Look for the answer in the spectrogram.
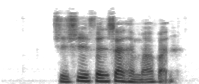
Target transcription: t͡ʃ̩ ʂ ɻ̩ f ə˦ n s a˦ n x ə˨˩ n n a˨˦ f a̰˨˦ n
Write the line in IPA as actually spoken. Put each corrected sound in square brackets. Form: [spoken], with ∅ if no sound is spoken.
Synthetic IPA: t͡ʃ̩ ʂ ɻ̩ f ə˦ n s [a˥˨] n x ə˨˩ n [m] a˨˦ f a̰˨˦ n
